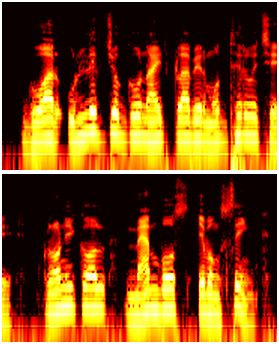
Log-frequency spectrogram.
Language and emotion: Bengali, neutral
